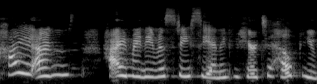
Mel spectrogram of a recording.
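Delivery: very high, overly sweet and polite sugary voice. Explaining tone of voice in English, using a sweet, polite, uppity voice. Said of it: "a very sweet, happy, polite, uppity ... customer service voice".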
